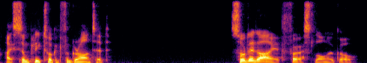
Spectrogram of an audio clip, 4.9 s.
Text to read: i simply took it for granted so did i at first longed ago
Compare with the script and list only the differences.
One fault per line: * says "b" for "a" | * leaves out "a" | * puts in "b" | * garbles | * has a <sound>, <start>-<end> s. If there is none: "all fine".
* says "long" for "longed"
